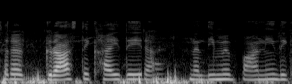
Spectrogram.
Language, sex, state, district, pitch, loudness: Hindi, female, Jharkhand, Sahebganj, 215 Hz, -24 LUFS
